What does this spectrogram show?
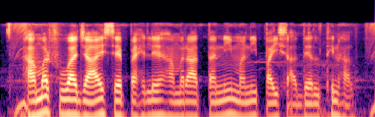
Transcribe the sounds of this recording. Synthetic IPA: həməɾpʰuad͡ʒaesepəɦleɦəmɾat̪ənimənipəɪsa̰d̪elt̪ʰinɦəl

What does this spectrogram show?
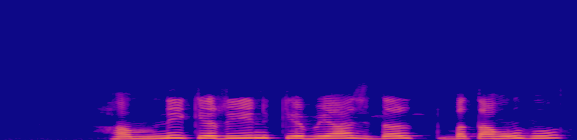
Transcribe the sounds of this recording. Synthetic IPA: həmnikeɾiːnkebɪjaːd͡ʒd̪əɾd̪bət̪aːɦũɦoː

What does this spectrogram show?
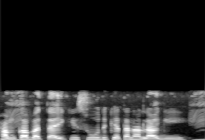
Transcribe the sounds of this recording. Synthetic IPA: hɐmkabət̪aːikisuːd̪ʱkɪt̪nãlaːɡiː

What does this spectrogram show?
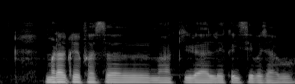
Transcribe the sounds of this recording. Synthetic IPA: mɐɽəlkɾepʰəsəlmãːkiːɽalekəisebət͡ʃaːboː

